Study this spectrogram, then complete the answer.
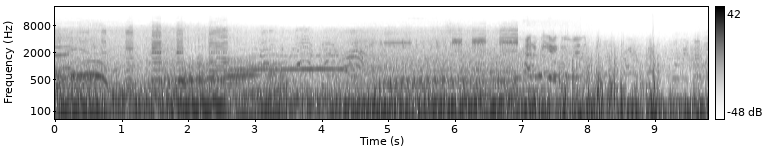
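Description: A small group of men and women cheer and shout outdoors.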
